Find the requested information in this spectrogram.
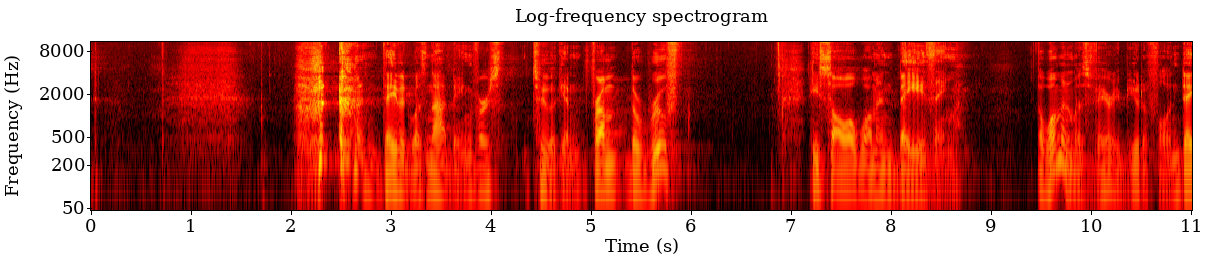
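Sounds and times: man clearing his throat: 2.1s - 2.8s.

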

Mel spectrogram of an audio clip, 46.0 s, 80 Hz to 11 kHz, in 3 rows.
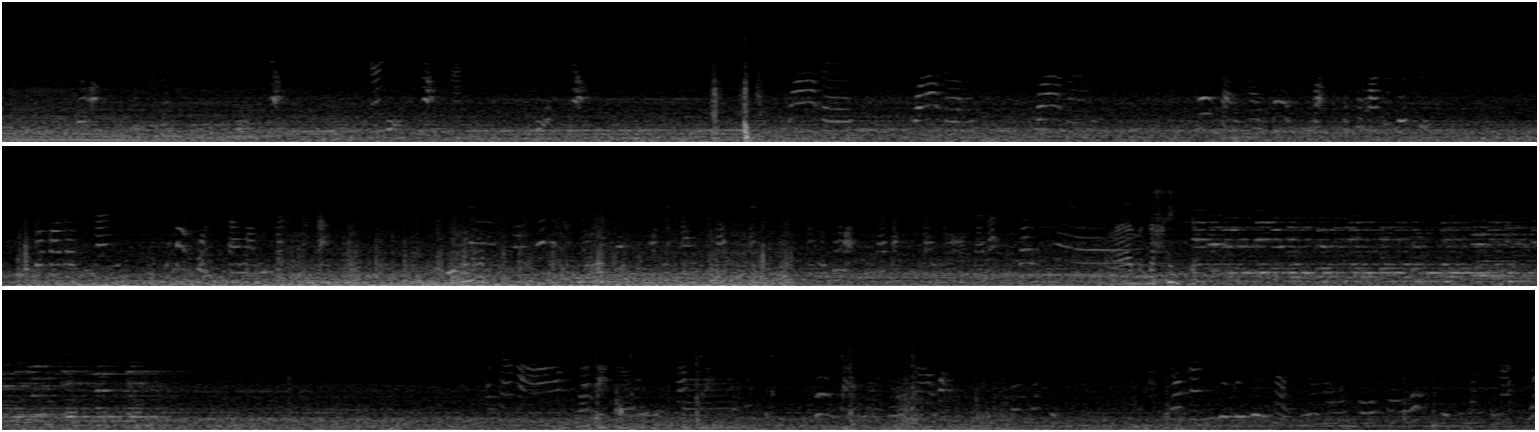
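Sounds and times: car engine and tyres rumbling: 0.0s - 46.0s.

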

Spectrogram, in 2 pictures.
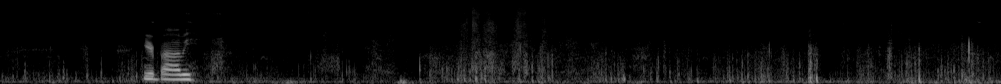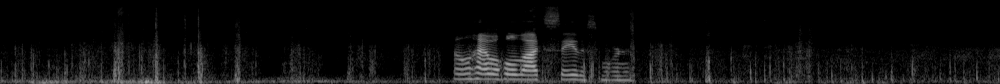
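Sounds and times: footsteps in wet snow: 0.0s - 20.0s.

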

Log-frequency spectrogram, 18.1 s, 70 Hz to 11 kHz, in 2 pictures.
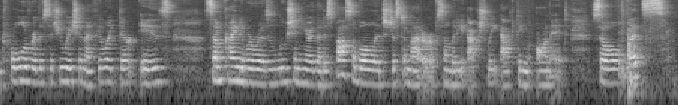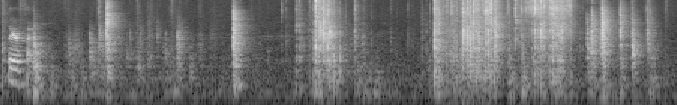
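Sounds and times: cards being shuffled: 12.8s - 17.9s.

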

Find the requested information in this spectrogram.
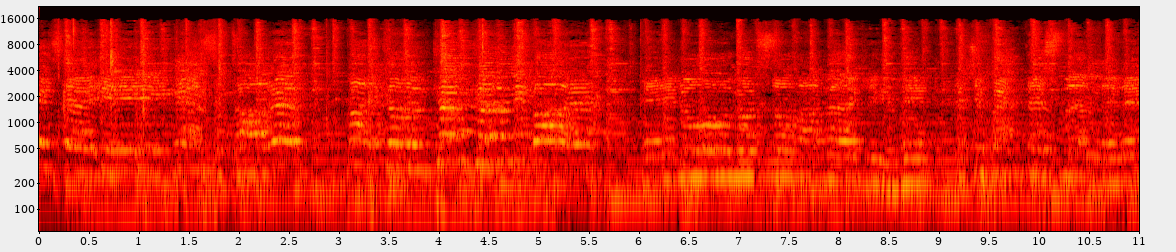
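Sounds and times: man singing: 0.0s - 11.0s
strummed guitar: 0.0s - 11.0s.

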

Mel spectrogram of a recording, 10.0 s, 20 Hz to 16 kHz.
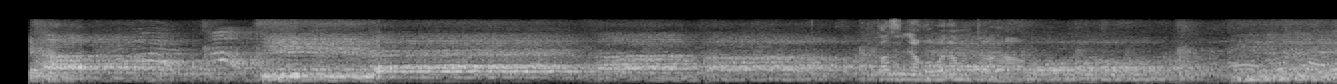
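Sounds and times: gospel choir singing: 0.2s - 10.0s.

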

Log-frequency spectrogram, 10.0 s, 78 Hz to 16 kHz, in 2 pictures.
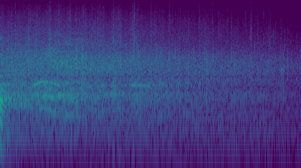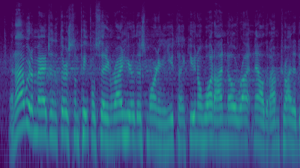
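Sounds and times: arena audience applause: 0.0s - 5.2s.

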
